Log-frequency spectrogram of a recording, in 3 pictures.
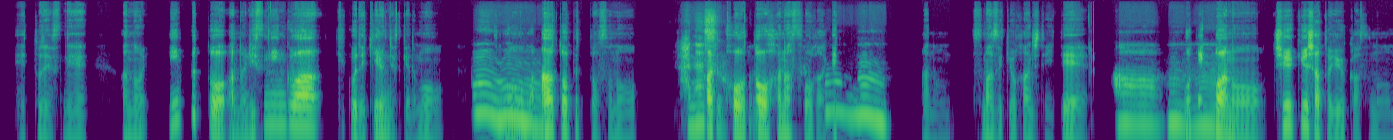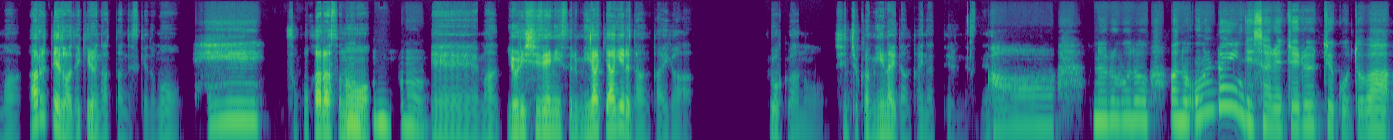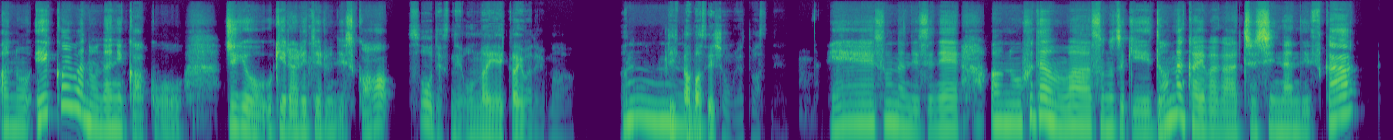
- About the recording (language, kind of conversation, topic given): Japanese, advice, 進捗が見えず達成感を感じられない
- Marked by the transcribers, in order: other noise; in English: "フリーカンバセーション"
